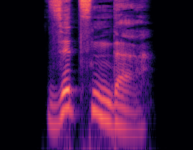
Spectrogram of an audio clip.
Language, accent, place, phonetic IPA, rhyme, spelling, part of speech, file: German, Germany, Berlin, [ˈzɪt͡sn̩dɐ], -ɪt͡sn̩dɐ, sitzender, adjective, De-sitzender.ogg
- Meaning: inflection of sitzend: 1. strong/mixed nominative masculine singular 2. strong genitive/dative feminine singular 3. strong genitive plural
